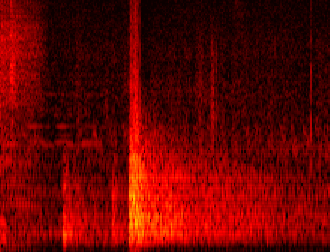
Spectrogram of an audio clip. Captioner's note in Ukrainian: артилерійський вибух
